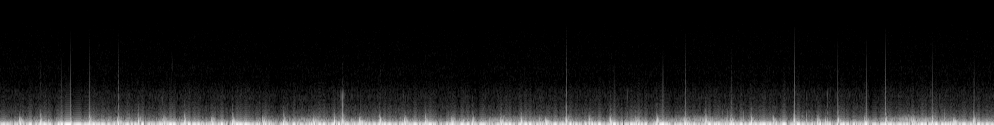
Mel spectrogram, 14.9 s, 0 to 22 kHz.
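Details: ASMR heartbeat recording, presented as soothing heartbeats from a female persona: steady low thumps, roughly 75 per minute, with a faint hum underneath; normal heartbeat.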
